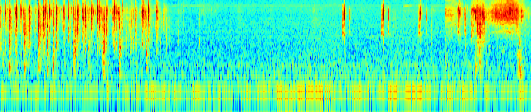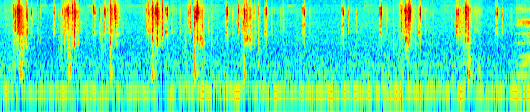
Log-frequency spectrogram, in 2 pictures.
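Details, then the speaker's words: Old IDE hard drive powered on for testing, over a running furnace: sharp dry clicks repeating about every half second with no spin-up hum; click of death, drive doesn't work. "Now the furnace is running, so it's going to be hard to hear it, but I'll plug it in anyways. Now we got the click of death"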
